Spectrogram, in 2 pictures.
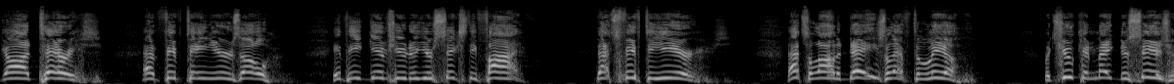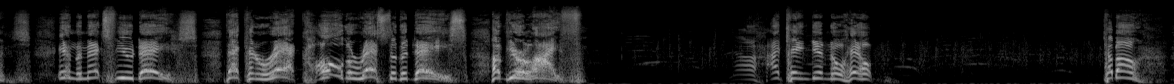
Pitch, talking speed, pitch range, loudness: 280 Hz, 140 wpm, 270-300 Hz, -26 LUFS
